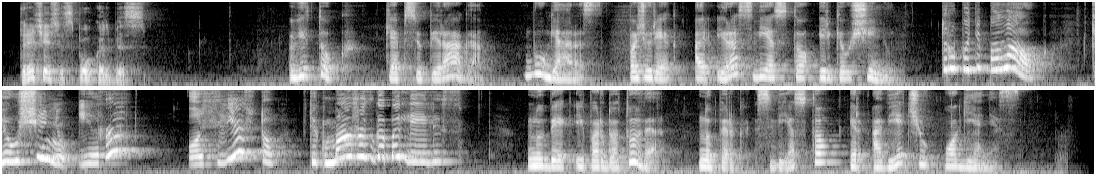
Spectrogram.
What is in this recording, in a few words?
Dialog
